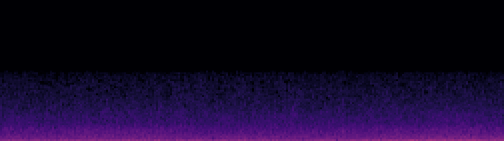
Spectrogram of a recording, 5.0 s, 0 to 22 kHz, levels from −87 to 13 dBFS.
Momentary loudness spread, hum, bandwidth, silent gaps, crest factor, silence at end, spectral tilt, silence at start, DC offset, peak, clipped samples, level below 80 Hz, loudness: 4 LU; none; 11.5 kHz; none; 14 dB; 0 s; -5.5 dB/octave; 0 s; under 0.1%; -34 dBFS; under 0.1%; -54 dBFS; -49 LUFS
